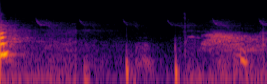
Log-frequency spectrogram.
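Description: A voice's last word cuts off at the start. Then it is mostly quiet, with two faint ticks near the middle and a short, breathy exhale shortly before the talk starts again.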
